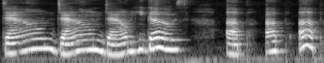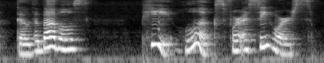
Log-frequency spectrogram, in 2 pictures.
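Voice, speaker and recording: A woman reading a children's picture book aloud in an expressive, deliberate storytelling way for young listeners. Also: fairly high pitch. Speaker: storybook reader. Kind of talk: children's read-aloud narration.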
